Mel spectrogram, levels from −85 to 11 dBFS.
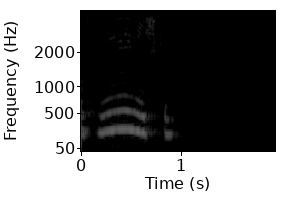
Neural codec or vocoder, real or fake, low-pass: none; real; 3.6 kHz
